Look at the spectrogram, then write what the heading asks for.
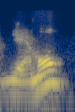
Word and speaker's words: yml: database dot yml um the way you would pronounce that is dot yaml so database.yaml so the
